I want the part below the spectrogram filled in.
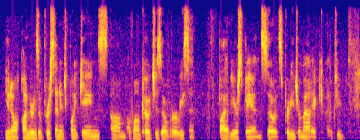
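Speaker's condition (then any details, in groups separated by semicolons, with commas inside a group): No condition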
